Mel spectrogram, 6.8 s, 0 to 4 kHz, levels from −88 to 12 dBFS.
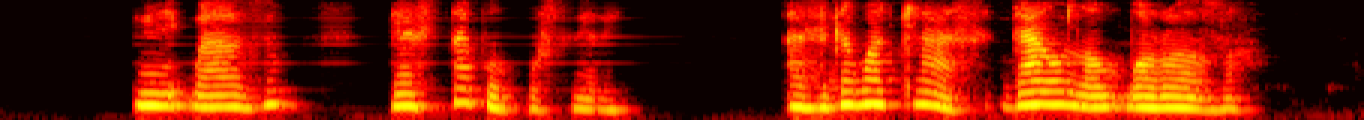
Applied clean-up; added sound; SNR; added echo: neural mask model DeepFilterNet 3.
